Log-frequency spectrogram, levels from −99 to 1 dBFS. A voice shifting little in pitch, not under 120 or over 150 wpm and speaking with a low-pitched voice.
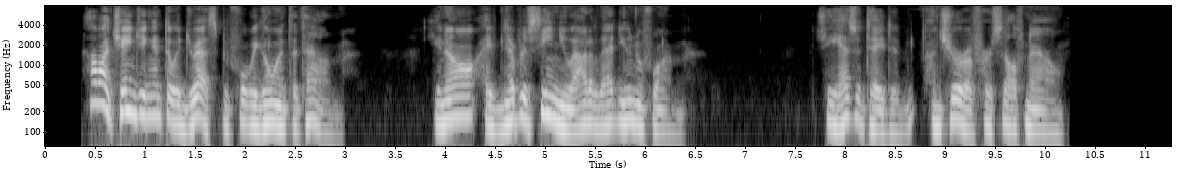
No: average, 4.8 semitones; average, 145 wpm; low, 130 Hz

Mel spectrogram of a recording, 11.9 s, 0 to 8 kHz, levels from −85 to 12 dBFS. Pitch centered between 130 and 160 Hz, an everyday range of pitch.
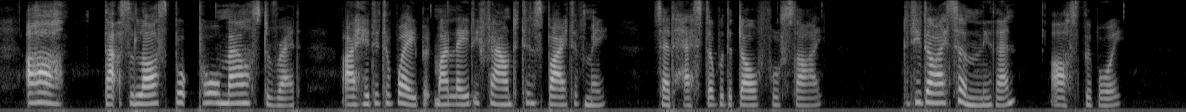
No: high, 215 Hz; average, 3.8 semitones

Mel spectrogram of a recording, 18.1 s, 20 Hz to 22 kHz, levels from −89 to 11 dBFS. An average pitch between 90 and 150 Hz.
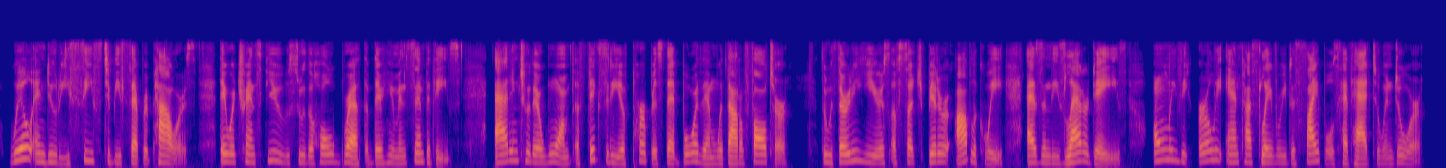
No: medium, 180 Hz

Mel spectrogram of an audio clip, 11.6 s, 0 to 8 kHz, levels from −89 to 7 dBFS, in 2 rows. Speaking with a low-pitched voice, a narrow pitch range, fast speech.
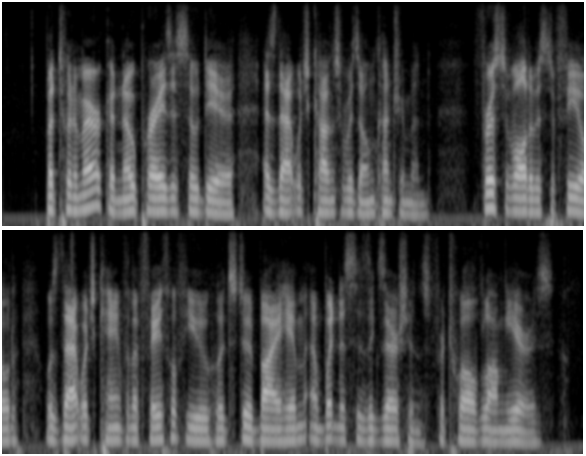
Yes: low, 120 Hz; narrow, 2.3 semitones; fast, 225 wpm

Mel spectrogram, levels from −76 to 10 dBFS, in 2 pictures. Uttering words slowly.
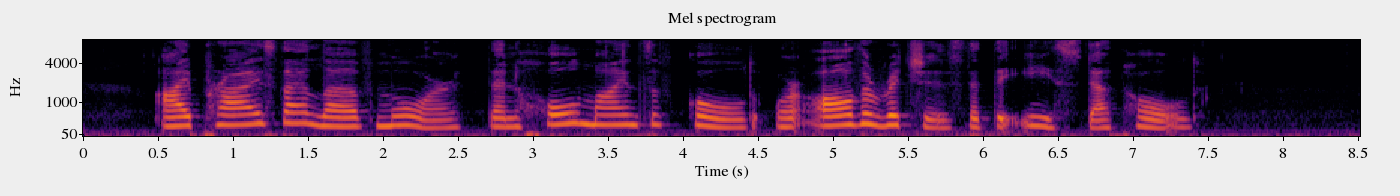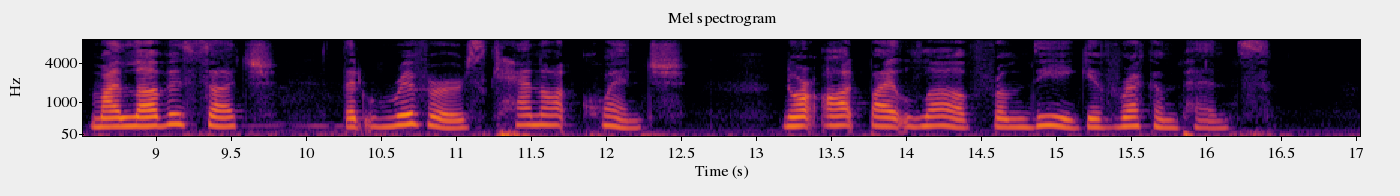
Yes: slow, 125 wpm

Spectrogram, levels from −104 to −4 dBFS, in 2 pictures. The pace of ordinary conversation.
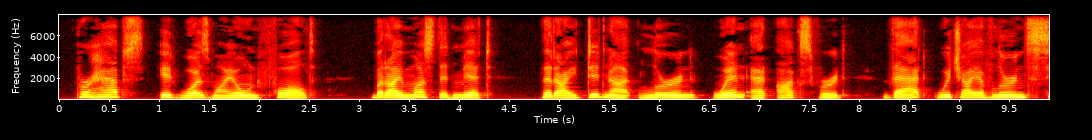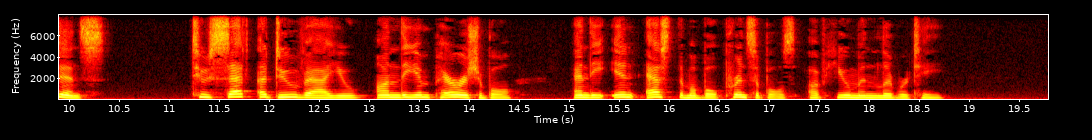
No: slow, 120 wpm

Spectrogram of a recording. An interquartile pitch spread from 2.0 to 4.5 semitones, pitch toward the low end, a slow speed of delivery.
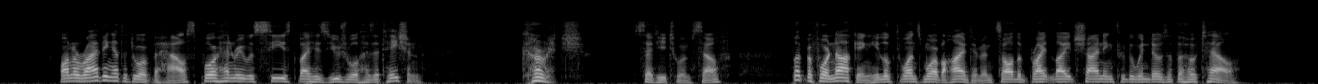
No: average, 4.2 semitones; low, 125 Hz; average, 190 wpm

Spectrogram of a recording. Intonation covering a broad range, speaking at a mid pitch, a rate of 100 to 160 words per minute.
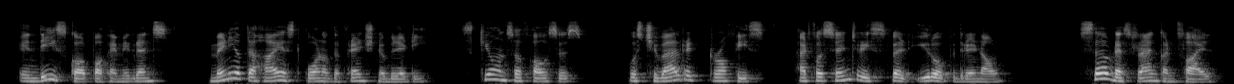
No: average, 3.7 semitones; medium, 155 Hz; average, 155 wpm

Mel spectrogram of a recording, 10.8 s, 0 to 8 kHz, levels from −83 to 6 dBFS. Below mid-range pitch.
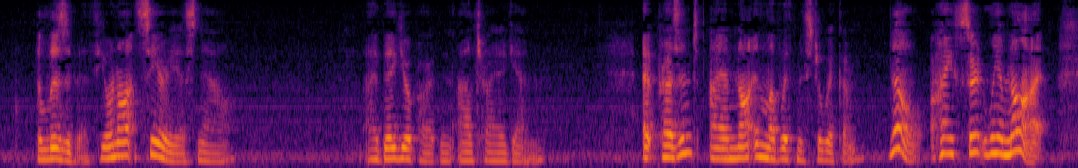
No: medium, 185 Hz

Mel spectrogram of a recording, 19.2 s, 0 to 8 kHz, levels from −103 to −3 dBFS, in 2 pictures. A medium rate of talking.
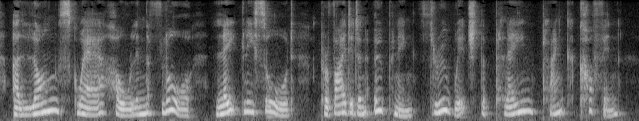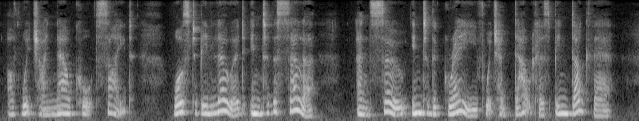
No: slow, 130 wpm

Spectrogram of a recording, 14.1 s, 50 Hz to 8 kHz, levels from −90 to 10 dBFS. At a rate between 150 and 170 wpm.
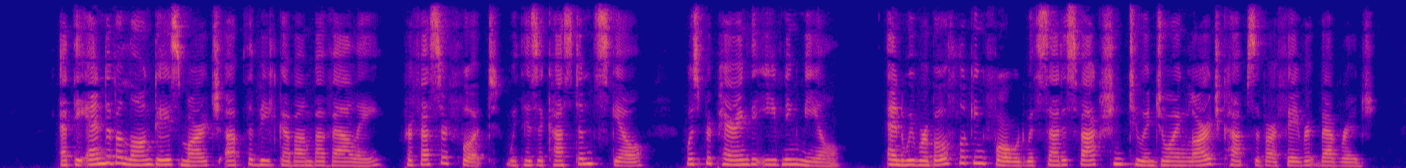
Yes: average, 165 wpm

